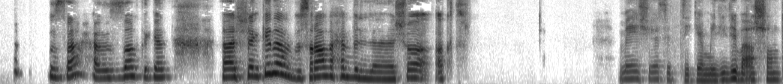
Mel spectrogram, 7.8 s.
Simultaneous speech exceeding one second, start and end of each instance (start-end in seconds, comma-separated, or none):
none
